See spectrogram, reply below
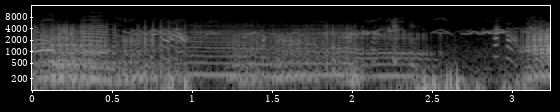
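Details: Gentoo penguins calling at the edge of a breeding colony in the Falkland Islands, on a mild afternoon, adults tending two-to-three-week-old chicks and nests; overlapping harmonic braying and chattering voices from many birds at once.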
